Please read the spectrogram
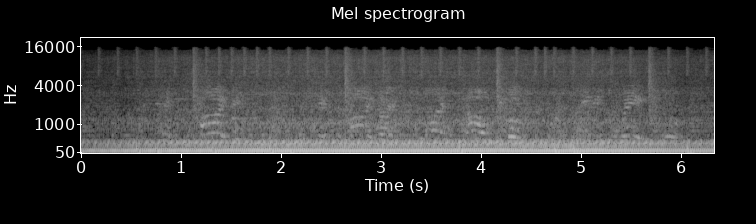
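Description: Nissan Skyline R32 GT-R's RB26DETT twin-turbo straight-six idling steadily, with people's voices over it.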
